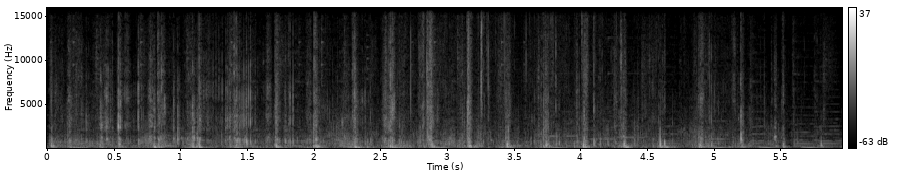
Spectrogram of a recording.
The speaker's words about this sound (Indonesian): Mereka berkuda mengelilingi kampung adat.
